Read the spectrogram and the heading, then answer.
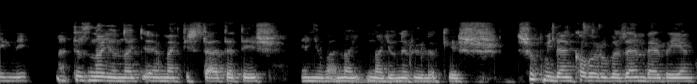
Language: Hungarian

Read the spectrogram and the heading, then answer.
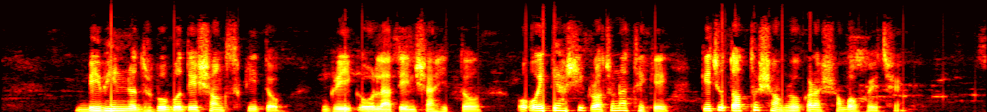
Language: Bangla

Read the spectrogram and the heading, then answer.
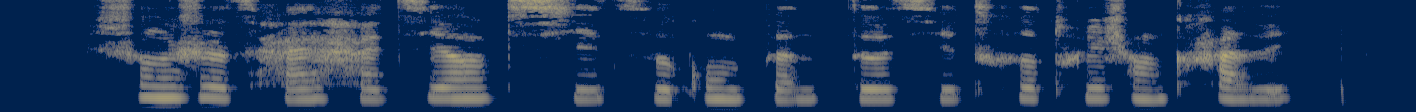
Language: Chinese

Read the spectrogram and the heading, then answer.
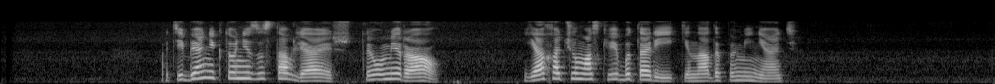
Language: Russian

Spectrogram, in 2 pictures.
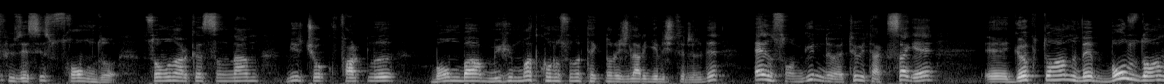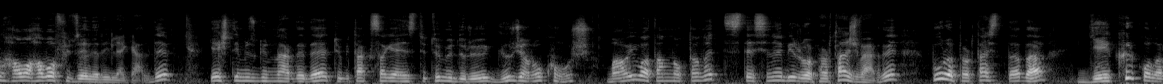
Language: Turkish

